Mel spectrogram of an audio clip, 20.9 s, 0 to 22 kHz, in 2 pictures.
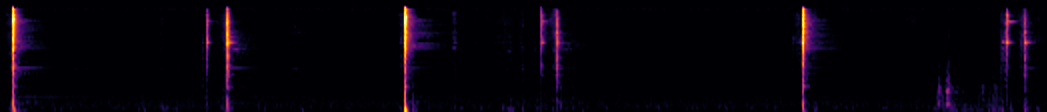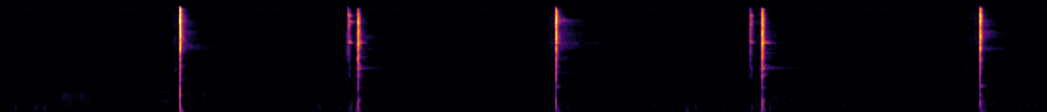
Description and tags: Scissor like metal tool. click. Tascam DR-100.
